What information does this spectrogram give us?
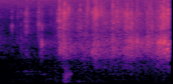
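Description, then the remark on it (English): An audience applauding, a dense wash of many hands clapping together that swells slightly over about two seconds, with no voices rising above it. “This is not to get your applause”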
